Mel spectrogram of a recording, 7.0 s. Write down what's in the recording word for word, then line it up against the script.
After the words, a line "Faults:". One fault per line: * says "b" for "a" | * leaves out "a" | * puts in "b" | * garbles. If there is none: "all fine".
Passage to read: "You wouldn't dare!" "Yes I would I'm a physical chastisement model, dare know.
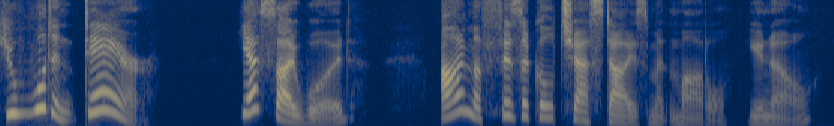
"You wouldn't dare!" "Yes I would I'm a physical chastisement model, you know.
Faults:
* says "you" for "dare"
